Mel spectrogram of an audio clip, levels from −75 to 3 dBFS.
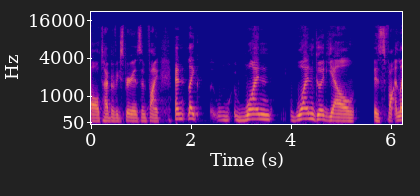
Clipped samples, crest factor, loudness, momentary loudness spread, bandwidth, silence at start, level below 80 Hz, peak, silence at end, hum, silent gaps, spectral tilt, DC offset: under 0.1%; 20 dB; -24 LUFS; 14 LU; 13.5 kHz; 0 s; -66 dBFS; -6 dBFS; 0 s; none; none; -4.5 dB/octave; under 0.1%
